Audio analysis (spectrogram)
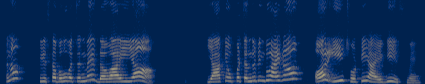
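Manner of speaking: ordinary talk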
